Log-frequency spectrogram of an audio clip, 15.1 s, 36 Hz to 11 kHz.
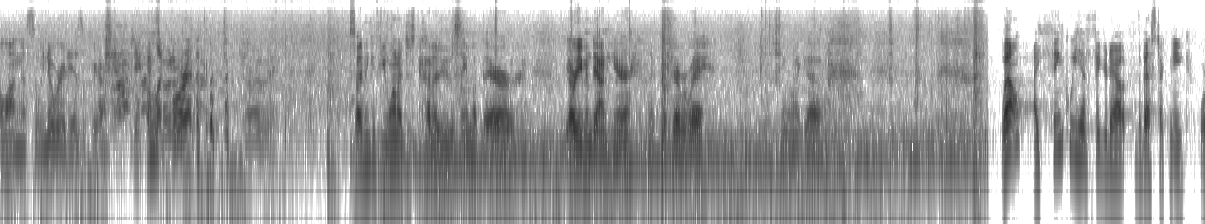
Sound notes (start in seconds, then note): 1.2 laughs; 11.3 spade thudding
